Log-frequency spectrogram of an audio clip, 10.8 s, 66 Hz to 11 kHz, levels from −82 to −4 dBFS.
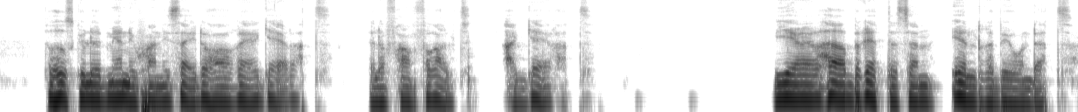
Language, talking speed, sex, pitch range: Swedish, 100 wpm, male, 95-115 Hz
